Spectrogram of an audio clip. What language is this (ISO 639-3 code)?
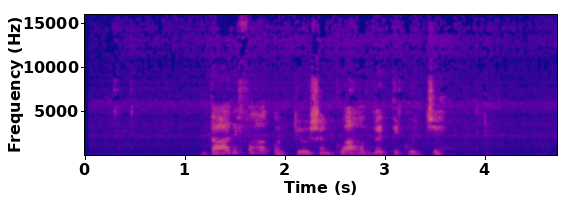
div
